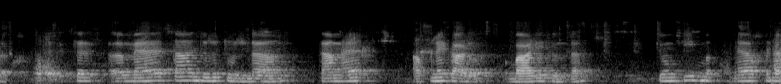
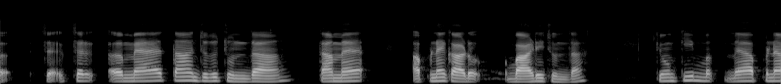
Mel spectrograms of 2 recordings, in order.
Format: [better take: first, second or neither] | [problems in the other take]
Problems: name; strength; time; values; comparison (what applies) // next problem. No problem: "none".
second | noise reduction (neural separator model SepFormer DNS4)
